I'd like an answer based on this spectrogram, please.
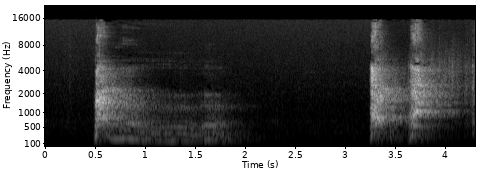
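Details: Pet dog barking at a newly gifted plush toy rabbit to invite it to play, indoors: one loud bark trailing into a fading growly tail, silence, then two sharp barks in quick succession.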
